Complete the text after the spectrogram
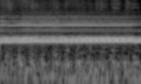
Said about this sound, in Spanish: Bienvenidos a este tren que está a punto de salir de la estación.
